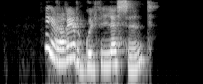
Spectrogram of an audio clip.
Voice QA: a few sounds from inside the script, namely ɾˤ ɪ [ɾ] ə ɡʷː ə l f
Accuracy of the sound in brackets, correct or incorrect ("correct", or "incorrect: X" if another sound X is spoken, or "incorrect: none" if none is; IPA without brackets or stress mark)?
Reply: correct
